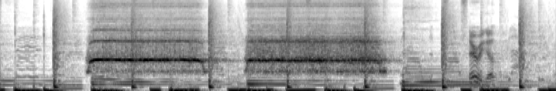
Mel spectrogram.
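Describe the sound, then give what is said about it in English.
A death whistle is blown twice in long, loud, harsh blasts of about two seconds each, a shrill screeching tone mixed with rushing air, with muffled voices and movement before and after. “Let me blow this death whistle again.”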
